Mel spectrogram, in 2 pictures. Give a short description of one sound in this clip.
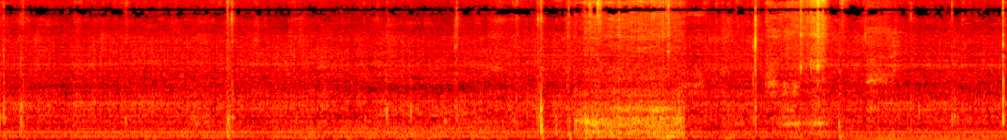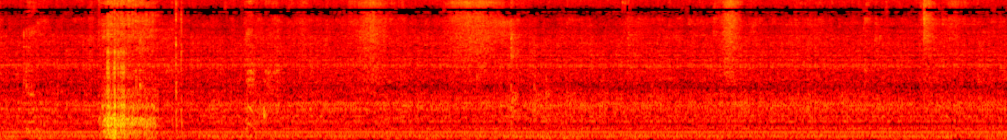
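Water and suds slosh inside a washing machine drum.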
